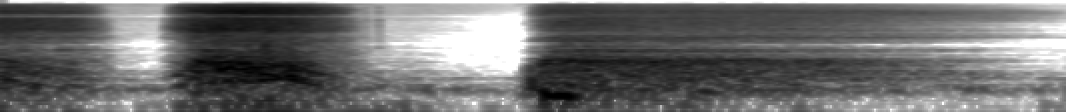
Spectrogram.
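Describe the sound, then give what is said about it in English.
Two quick sniffing inhales through the nose come in a short double pattern, followed by a long, steady exhale that gradually fades out. The breathing is soft and hissy, with no talking. “you breathe through the nose with a double inhale like this. So a double inhale.”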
